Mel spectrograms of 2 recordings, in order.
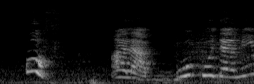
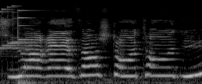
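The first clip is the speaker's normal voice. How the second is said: excited praise; 6 semitones higher, 5 dB louder than usual. Pretend. Praising a child's answer.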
